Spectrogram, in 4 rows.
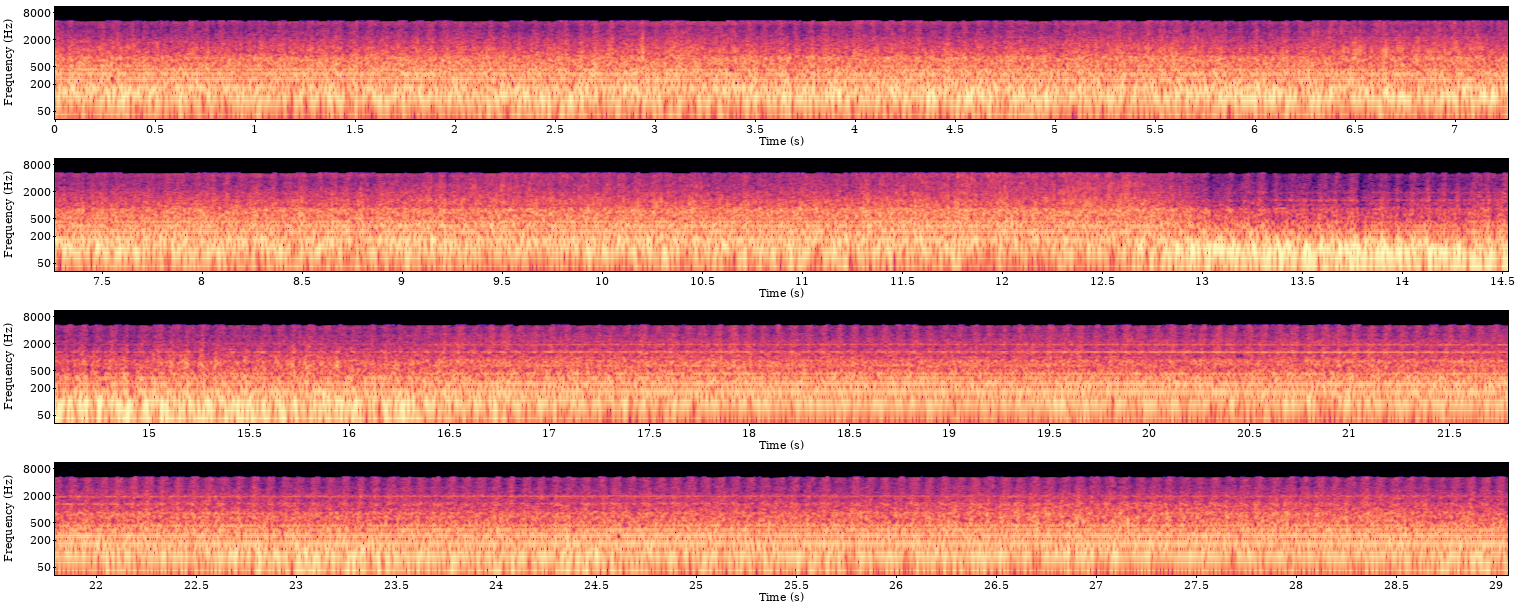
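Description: Helicopter rotor and engine running steadily in flight, a constant drone. About 13 seconds in a low rumble swells briefly, and from then on a faint steady high whine sits over the drone.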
